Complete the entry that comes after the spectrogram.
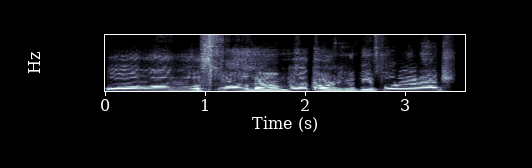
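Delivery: loud, high, drawn-out mock shout; hammed-up coach yelling to slow down; exclaimed halt. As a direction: holler it like an exasperated coach stopping someone. Imitates coach halting a rushed demonstration.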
